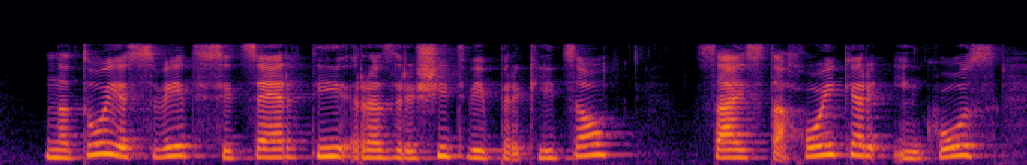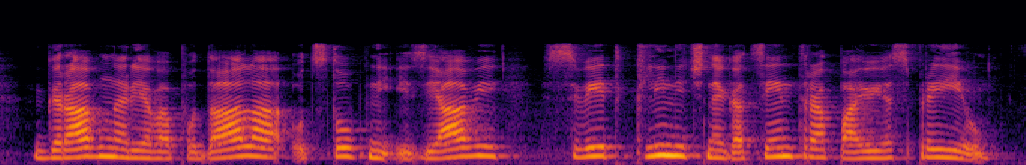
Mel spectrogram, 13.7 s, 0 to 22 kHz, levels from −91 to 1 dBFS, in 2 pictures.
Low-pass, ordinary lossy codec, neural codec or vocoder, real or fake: 7.2 kHz; none; none; real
